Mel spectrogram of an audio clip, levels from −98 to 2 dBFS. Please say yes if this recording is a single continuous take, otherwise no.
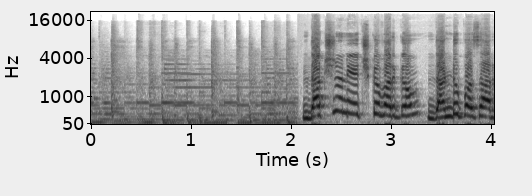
no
